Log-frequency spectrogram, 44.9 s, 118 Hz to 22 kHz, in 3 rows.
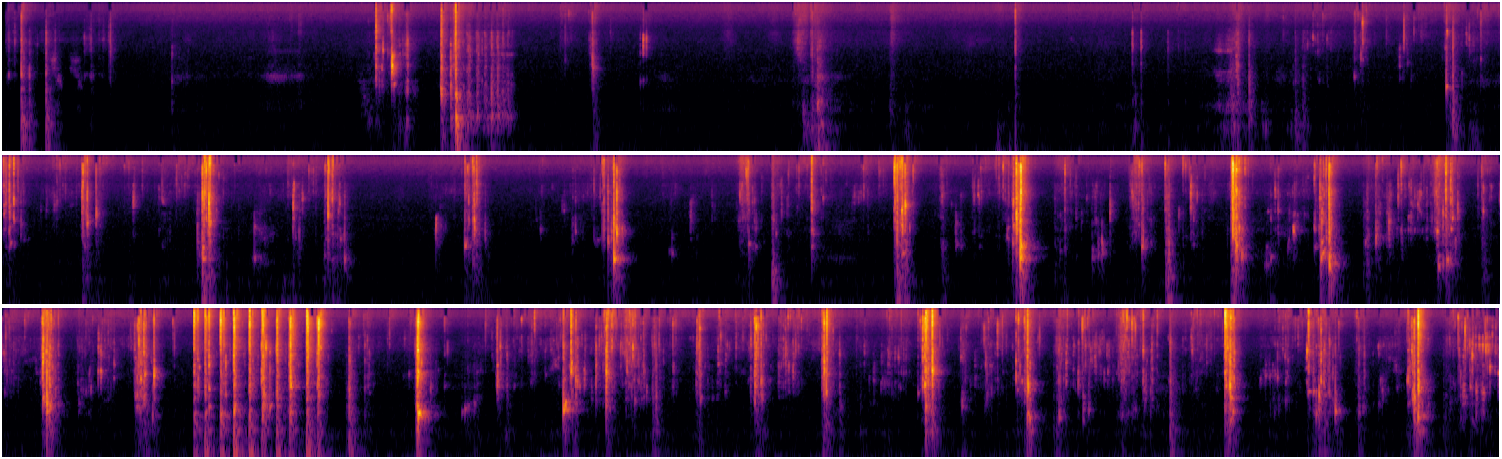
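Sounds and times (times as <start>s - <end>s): slime wet pops and clicks: 31.4s - 34.4s.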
